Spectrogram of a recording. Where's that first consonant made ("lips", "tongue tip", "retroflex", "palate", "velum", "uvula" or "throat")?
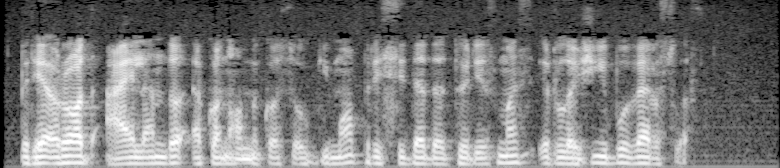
lips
